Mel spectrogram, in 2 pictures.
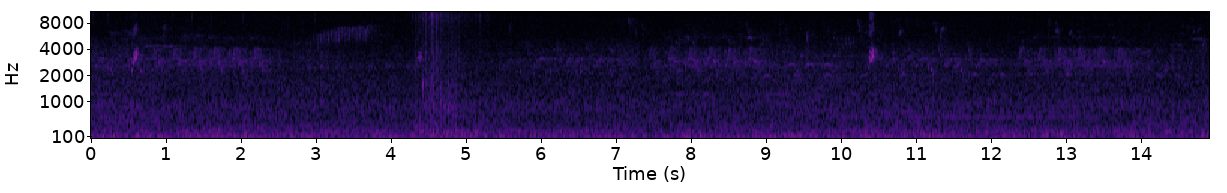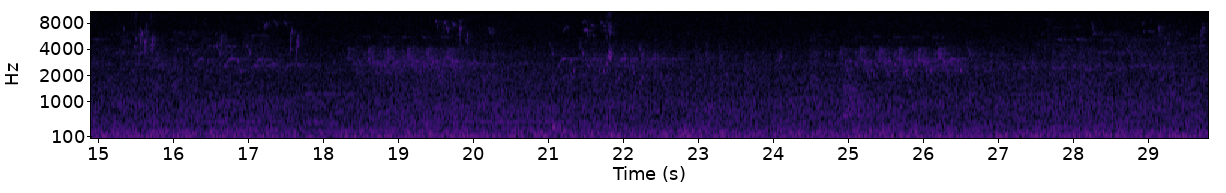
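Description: A songbird repeating a short, rapid trilled phrase about every five to six seconds over a steady low background hum, with two sharp clicks, one near the start and one about ten seconds in.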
